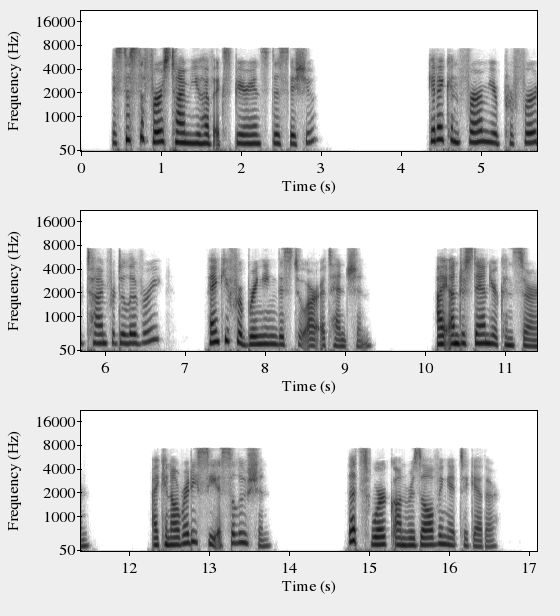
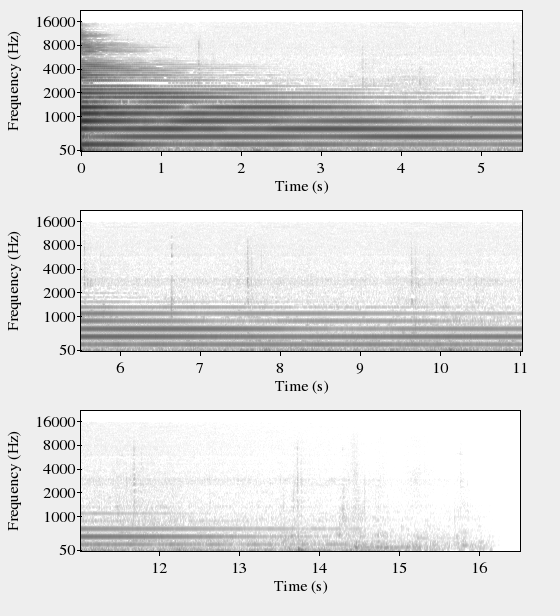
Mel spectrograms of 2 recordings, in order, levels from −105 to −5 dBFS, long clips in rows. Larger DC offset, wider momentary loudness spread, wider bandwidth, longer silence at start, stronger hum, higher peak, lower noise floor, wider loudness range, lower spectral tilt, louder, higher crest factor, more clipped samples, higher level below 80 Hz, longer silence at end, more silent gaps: neither; second, 13 LU vs 23 LU; second, 7.6 kHz vs 15.5 kHz; first, 0.4 s vs 0 s; neither; first, -2 dBFS vs -12 dBFS; first, under -90 dBFS vs -84 dBFS; second, 4 LU vs 22 LU; first, -4.5 dB/octave vs -3 dB/octave; first, -20 LUFS vs -37 LUFS; second, 20 dB vs 28 dB; neither; first, -54 dBFS vs -66 dBFS; second, 0.5 s vs 2.7 s; neither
